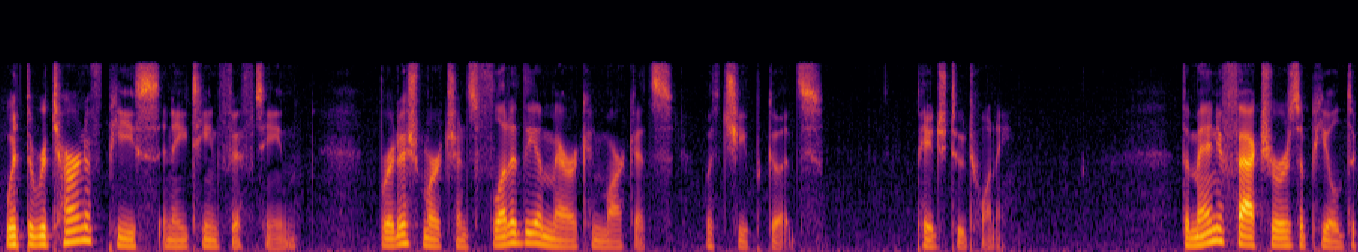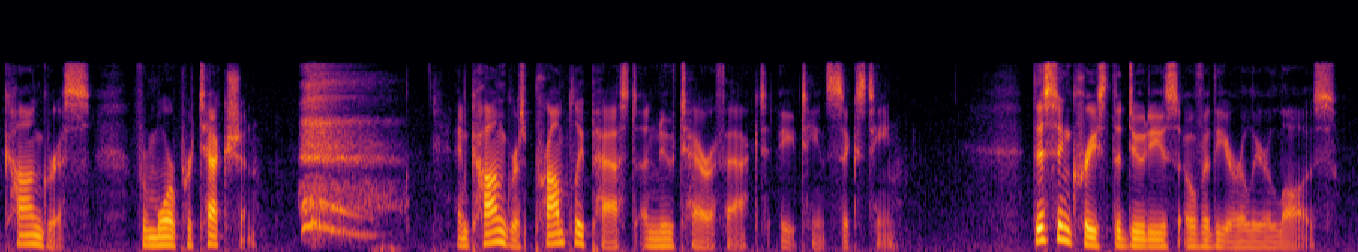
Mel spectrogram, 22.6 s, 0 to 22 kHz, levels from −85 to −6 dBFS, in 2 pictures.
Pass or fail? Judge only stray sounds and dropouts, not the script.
fail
